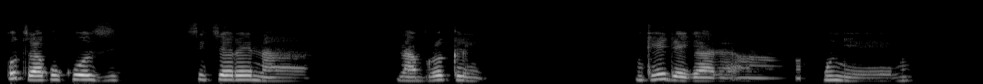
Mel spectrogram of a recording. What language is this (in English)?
Igbo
